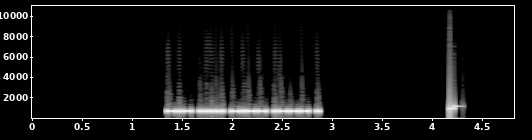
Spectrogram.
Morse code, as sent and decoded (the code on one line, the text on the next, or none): -.- ..... -.-- .--- .
K5YJE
